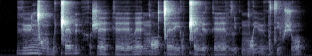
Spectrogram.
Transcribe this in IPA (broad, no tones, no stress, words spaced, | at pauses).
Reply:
ɣyː ŋ͡ǀɔŋɡ͡bəǁeɓyʔ hə̰ʃeː keː βeːŋ͡mɔːǀeːjʊ ǁelʲə keːv lʲḛŋ͡mɔ jyːvɔtʲəv ʃʊ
